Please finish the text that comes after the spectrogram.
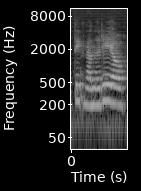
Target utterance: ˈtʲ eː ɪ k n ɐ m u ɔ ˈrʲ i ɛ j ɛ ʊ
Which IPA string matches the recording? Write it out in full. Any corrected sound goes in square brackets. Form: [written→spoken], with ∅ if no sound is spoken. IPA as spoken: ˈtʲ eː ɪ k n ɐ [m→n] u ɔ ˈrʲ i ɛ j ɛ ʊ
